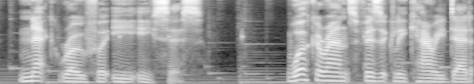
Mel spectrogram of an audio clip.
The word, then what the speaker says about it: necrophoresis: Ants perform something called necrophoresis, pronounced neck-ro-for-e-e-sis.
